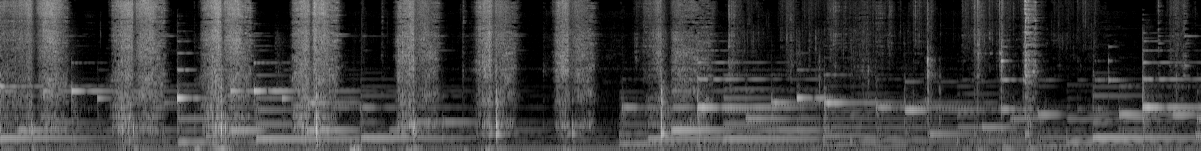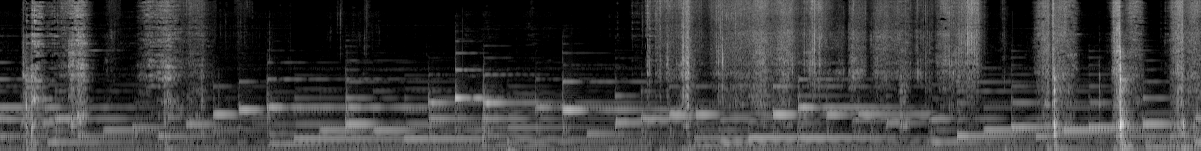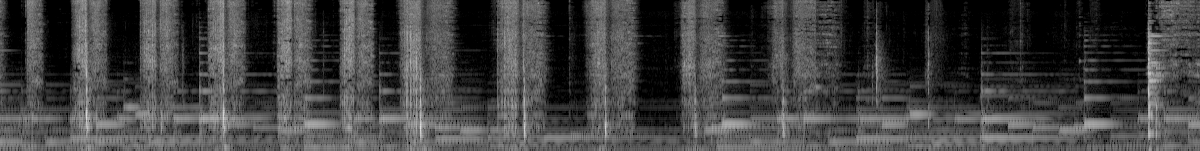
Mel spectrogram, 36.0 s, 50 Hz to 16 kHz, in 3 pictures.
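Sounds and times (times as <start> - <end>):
knife slicing onion: 0.0 - 3.4, 4.0 - 7.1, 12.2 - 14.1, 18.5 - 21.8, 22.4 - 32.3.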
